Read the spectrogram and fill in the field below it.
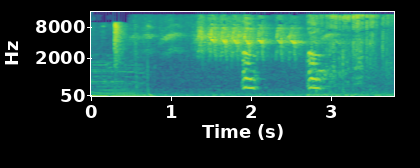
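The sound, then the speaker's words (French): A dog that has got out of the yard barks twice, sharp, about a second apart, over an outdoor background with birds chirping faintly. “Le chien est encore sorti de la cour!”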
